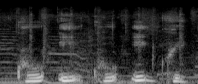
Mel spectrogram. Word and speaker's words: 귀: 귀 is hard to pronounce. 구이, 구이. Make it faster. 귀. 구이, 구이, 귀.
